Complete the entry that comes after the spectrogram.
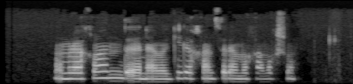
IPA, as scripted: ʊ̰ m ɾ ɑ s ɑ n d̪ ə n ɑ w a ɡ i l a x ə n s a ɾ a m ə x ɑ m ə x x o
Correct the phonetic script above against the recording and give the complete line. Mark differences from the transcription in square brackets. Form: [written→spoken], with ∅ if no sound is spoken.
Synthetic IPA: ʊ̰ m ɾ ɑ [s→x] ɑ n d̪ ə n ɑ w a ɡ i l a x [ə→ɑ] n s a ɾ a m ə x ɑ m ə x [x→ʃ] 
